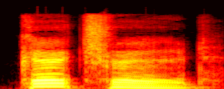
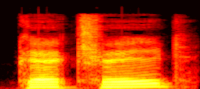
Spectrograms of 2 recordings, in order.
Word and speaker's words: Gertrude: strength it's pronounced as Gertrude Gertrude Gertrude to pronounce it correctly emphasize the G and say trud as in food like hello Gertrude goodbye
